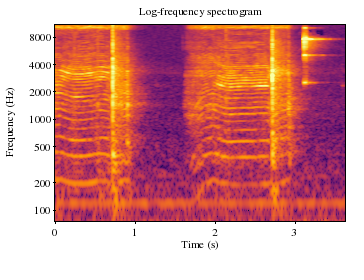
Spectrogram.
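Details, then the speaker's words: Lockly smart lock self-test after the last battery is fitted and the program button held: two short whirring motor runs with rising pitch, each ending in a sharp click, then a bright beep; a healthy self-test. "Last one, and press and hold the program button. You hear it beeping, and then release."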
